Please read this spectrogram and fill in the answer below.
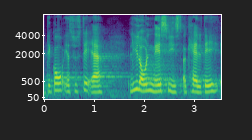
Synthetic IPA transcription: d̥e̝ɡ̥ɒ̰ːjɑ̈ɪsynsd̥e̝ʔæɐ | liːlɒʊlinesd̥ʋḭːsd̥ɒ̽kʰæləd̥e̝

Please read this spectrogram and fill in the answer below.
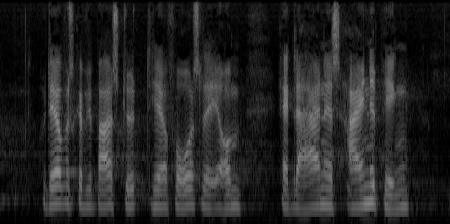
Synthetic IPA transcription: ɒ̽d̥æɐfɒ̽sɡ̥æʋib̥ɑ̈ːsd̥ød̥əd̥e̝heɐfɒːslɛ̰ɪɒ̽m | æd̥lɑ̈ɪɐnəsɑ̈ɪnəpʰeŋə

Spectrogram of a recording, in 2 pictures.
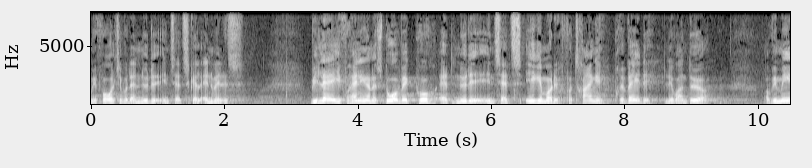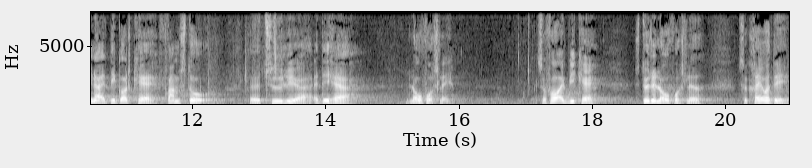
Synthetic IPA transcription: ifɒːhɒ̽l̰t͡sʰe̝ʋɒd̥ænːødəʔe̝nsæd̥sːɡ̥ælʔænʋen̰əs | ʋilɛːifɒ̽ɦæn̰le̝ŋɐnəsd̥o̝ɐ̰ʋeɡ̥̚pʰɒ̽æd̥nøɾəe̝nsæd̥se̝ɡ̥əmɒ̽ɾəfɒ̽t͡sʰʁaŋ̰əpʰʁiʋɛ̰ːdəle̝ʋəʁɑ̈nd̥ø̰ːɐ | ʔɒ̽ʋime̝̰ːnɐæd̥e̝ɡ̥ɒ̽d̥̚kʰæfʁamsd̥ɔ̰̽ː | t͡sʰyð̞ˠliɐːæd̥e̝ɦæɐ̰ | lɒʊfɒːslɛ̰ːɪ | sɒ̽fɒ̽æd̥ʋikʰæ | sd̥øɾəlɒʊfɒːslɛ̰ːð̞̩ˠ | sɒ̽kʰʁɛːʊɐd̥e̝

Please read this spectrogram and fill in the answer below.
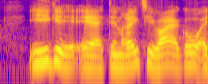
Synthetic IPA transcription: ʔe̝ɡəæɐd̥enʁɛɡ̥̚d̥iəʋɑ̈ɪ̰æɡ̥ɔ̰ːæ

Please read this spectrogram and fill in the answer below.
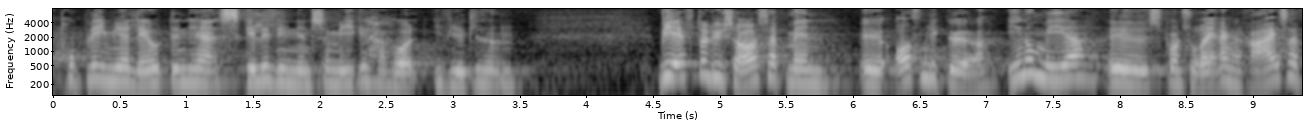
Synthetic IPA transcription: pʰʁo̝b̥le̝̰ːmiælɛːʊd̥enɦeɐ̰sɡ̥eləlinjənsɒ̽me̝ɡ̥əɦɑ̈ɦɒ̽l̰d̥iʋiɐɡ̥lihe̝ð̰ˠn̩ | ʋiefd̥ɐly̰ːsɐɒ̽sæd̥mænʔøʔɒ̽fn̩d̥liɡ̥ɶɐ̰e̝nume̝ːɐøsb̥ɒ̽nsuʁḛɐ̰e̝ŋɒʁɑ̈ɪsɐ

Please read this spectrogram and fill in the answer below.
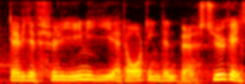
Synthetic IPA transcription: d̥æɐʋid̥e̝sə̥føl̰lie̝ːnəiæd̥ɒːd̥ne̝ŋn̩d̥enb̥ɶɐsd̥yɐɡ̥əe

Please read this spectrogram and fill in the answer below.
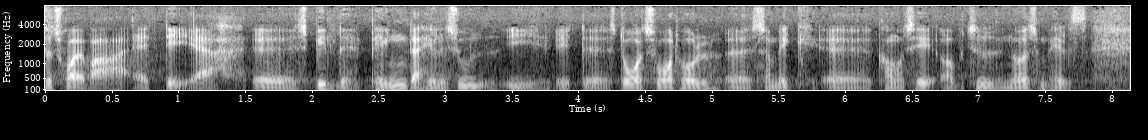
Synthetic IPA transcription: sɒ̽t͡sʰʁo̰ɐ̰jab̥ɑ̈ːæd̥ːe̝ʔæɐøsb̥il̰d̥əpʰeŋəd̥ɑ̈ɦel̰ɐsuð̞̰ˠie̝d̥sd̥o̝ɐ̰d̥so̝ɐd̥hɔ̽løsɒ̽me̝ɡ̥økʰɒ̽m̰ɐt͡sʰe̝ʔɒ̽b̥e̝̥t͡sʰy̰ːð̰ˠnɔ̽ːð̞̩ˠsɒ̽mɦel̰sd̥

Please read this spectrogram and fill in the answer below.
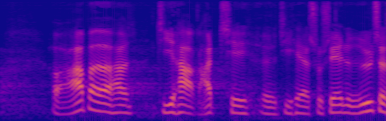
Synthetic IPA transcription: ɒ̽ɑ̈ːb̥ɑ̈ɪ̰ð̥ˠɐɦɑ̈d̥iɦɑ̈ʁad̥̚t͡sʰe̝d̥iɦe̝ɐ̰so̝ɕɛ̰ːləyðˠl̩sɐ

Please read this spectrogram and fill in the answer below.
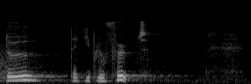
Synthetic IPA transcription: d̥øðˠd̥æd̥ib̥le̝ʊfø̰ːd̥

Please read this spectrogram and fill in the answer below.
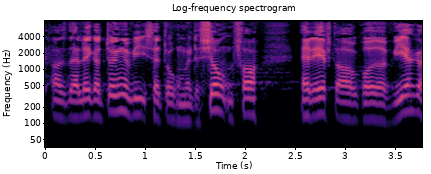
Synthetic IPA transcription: ɒsd̥ɑle̝ɡ̥ɐd̥øŋəʋḭːsæd̥o̝kʰument͡sʰæɕo̝̰ːnn̩fɒ̽ | æɾefd̥ɐɑ̈ʊɡ̥ʁɔ̰ːðˠɐʋiɐɡ̥ɐ

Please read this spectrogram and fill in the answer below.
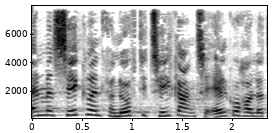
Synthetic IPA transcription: ænmænse̝ɡ̥ʁɐe̝nfɒ̽nɔ̽fd̥it͡sʰe̝lɡ̥ɑ̈ŋ̰t͡sʰe̝lælkʰo̝ɦɒ̽l̰ɒ

